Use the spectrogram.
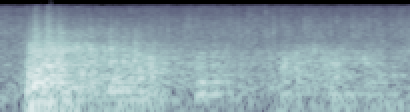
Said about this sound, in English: Maybe the thunder can be a friend to me right about now. I'm right in the middle of the storm, so there should be another thunderbolt any second now.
